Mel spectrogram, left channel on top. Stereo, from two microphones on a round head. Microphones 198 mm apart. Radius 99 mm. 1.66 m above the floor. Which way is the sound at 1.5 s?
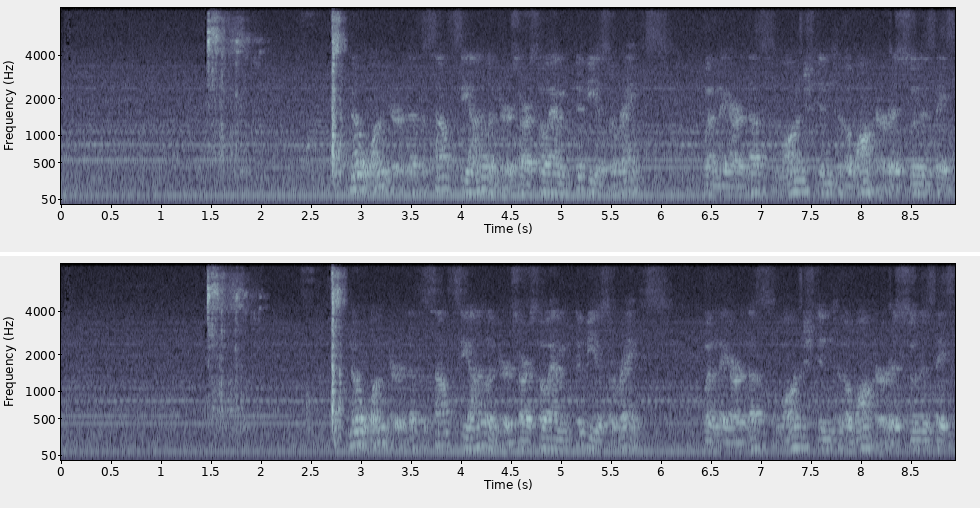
30° right (ahead or behind).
